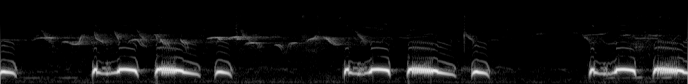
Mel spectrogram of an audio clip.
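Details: A live decoy spotted dove kept for trapping gives three phrases of mellow coos. Each phrase has a brief note, a drawn-out falling croo and a short closing coo. Faint high chirps of other birds are heard between phrases.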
